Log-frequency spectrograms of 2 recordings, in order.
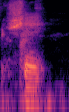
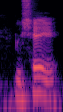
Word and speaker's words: Boucher: Like Boucher. – He's not good. Yeah. Boucher.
